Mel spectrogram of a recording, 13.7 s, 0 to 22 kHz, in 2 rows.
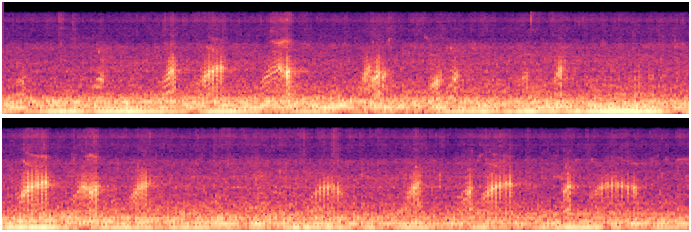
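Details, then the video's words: Green frogs (Pelophylax) at Arboretum Volčji Potok on 5 June 2024 give a busy run of short, croaking pulsed notes, roughly one a second, some overlapping, over a steady low hum. "Pelophylax sp. ZELENA ŽABA"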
